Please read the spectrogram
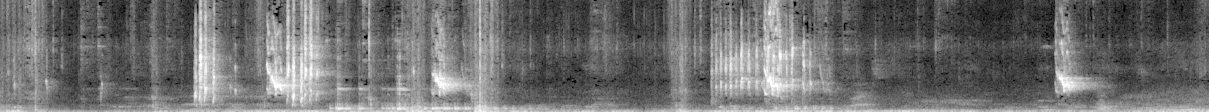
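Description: Budgerigars giving short, harsh chirps and squawks, about five scattered calls, over a faint steady low hum.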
